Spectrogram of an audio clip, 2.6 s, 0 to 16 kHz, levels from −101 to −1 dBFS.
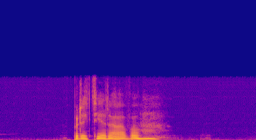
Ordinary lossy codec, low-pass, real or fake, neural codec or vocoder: none; 7.2 kHz; fake; codec, 16 kHz, 4 kbps, X-Codec, HuBERT features, trained on balanced general audio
